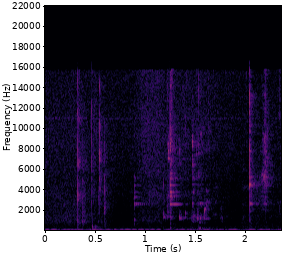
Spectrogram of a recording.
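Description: A few small clicks and taps of a bottle of white acrylic ink being handled and set down on a tabletop, one with a brief light clink.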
